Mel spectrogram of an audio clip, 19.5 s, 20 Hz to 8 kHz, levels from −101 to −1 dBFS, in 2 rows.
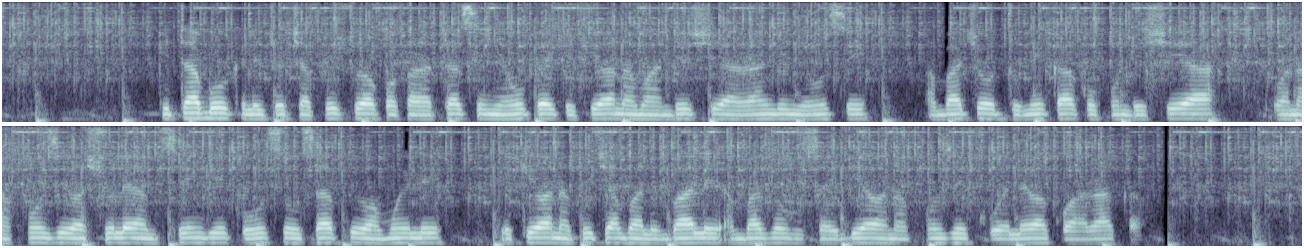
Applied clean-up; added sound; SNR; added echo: none; Bicycle; 7 dB; none.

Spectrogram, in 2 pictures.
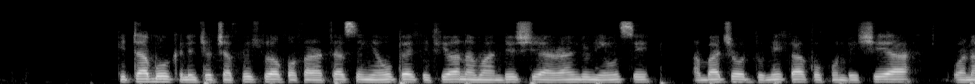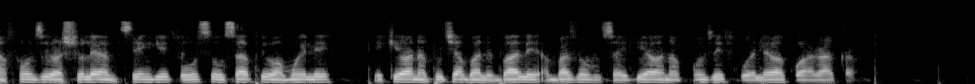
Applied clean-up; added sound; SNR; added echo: neural mask model DeepFilterNet 3.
